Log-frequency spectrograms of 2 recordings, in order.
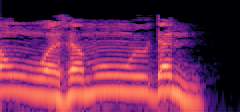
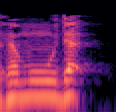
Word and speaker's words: ثمود: قوارير وراها ألف، ثمود وراها ألف، قالوا وراها ألف الواو. فالذي يقرأ المصحف من غير شيخ يقول ماء، يعني يفسد الآية، يقول قالوا و، يقول وعادا وثمودا، هي ثمود على القراءة اللي فيها الألف زائدة.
